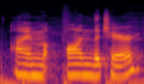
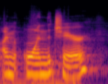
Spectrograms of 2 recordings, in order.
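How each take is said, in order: First: It is said in a general American accent. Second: It is said in a Baltimore accent.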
